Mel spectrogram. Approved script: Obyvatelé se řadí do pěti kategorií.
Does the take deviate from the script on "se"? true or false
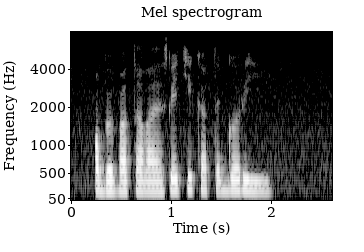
true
